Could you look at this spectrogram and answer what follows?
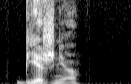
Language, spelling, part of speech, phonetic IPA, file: Polish, bieżnia, noun, [ˈbʲjɛʒʲɲa], Pl-bieżnia.ogg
